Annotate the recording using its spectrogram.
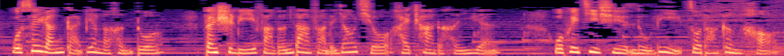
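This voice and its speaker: Woman, radio host, scripted story narration, earnest steady delivery, warm dark tone, faint music underneath. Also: medium pitch. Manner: earnest, even reading tone.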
